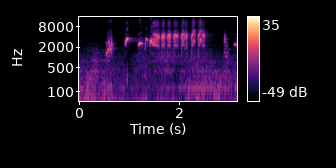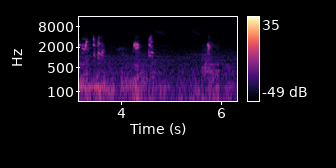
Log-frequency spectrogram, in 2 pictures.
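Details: Red-whiskered bulbul, a fired-up male in the 'ché' singing style used to provoke wild-caught birds into song: a few clear whistled notes, then a rapid run of about ten harsh, buzzy pulses, followed by scattered short chirps.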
